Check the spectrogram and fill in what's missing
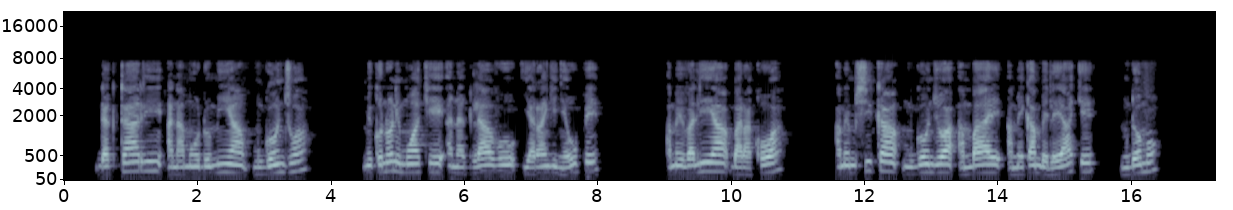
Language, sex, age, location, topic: Swahili, male, 18-24, Kisumu, health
